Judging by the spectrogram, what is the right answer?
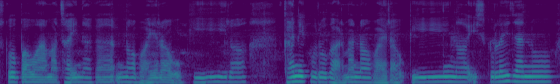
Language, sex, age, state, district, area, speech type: Nepali, female, 60+, West Bengal, Jalpaiguri, urban, spontaneous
